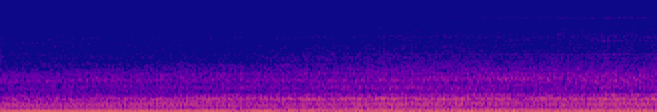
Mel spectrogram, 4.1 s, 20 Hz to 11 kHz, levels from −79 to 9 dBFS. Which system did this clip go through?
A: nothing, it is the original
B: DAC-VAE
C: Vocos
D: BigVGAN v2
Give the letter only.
C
